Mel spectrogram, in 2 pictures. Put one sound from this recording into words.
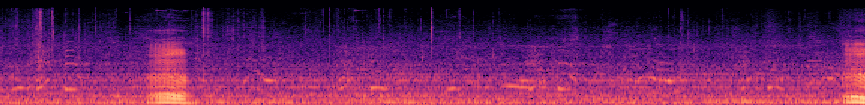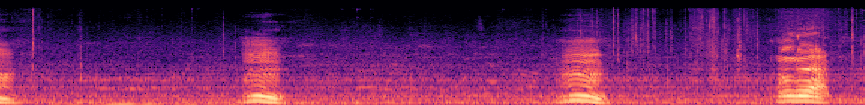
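A man hums with pleasure.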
